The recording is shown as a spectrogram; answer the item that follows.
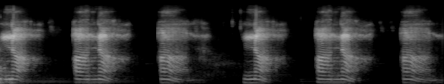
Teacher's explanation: la lengua va a subir hacia la zona alveolar de la cavidad oral, y va a haber vibración de las cuerdas vocales, ¿no? Justamente en los alvéolos es donde se va a producir este cierre de la cavidad oral. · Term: Alveolar nasal sonora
